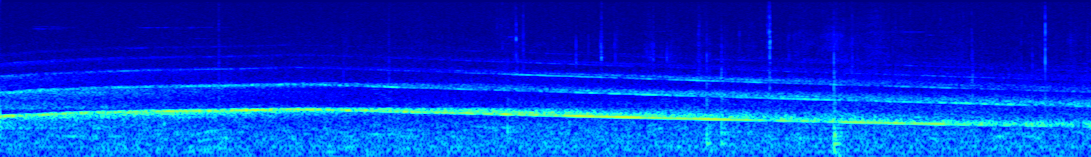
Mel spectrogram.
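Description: An emergency vehicle's siren sounding one long, slow wail: the pitch rises for about the first two and a half seconds, then falls steadily through the rest.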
